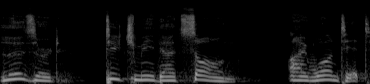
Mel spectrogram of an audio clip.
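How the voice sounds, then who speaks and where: This put-on character voice sits at a middle pitch. It moves at a very slow pace. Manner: demanding, gruff.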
